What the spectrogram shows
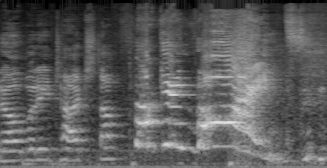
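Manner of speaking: high, loud yell with a laugh in it.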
